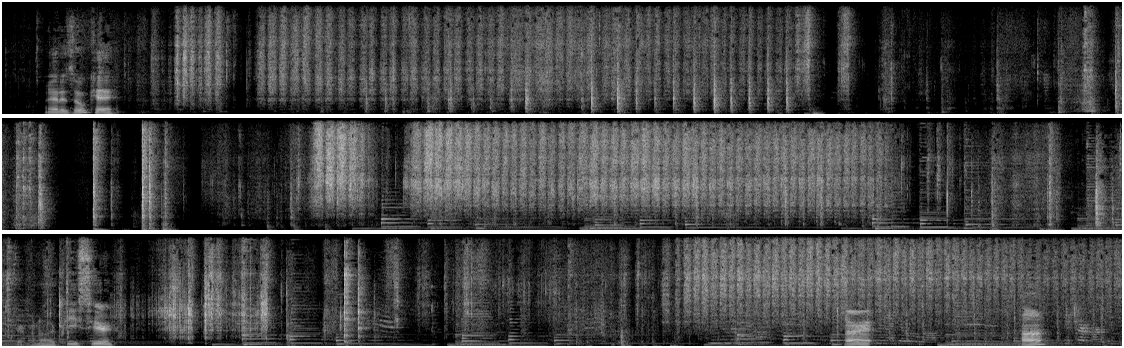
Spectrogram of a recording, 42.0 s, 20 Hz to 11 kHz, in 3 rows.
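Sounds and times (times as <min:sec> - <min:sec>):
hand sanding scrubbing strokes: 0:02.2 - 0:10.0, 0:17.8 - 0:25.3, 0:36.2 - 0:42.0
background music: 0:18.2 - 0:42.0.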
